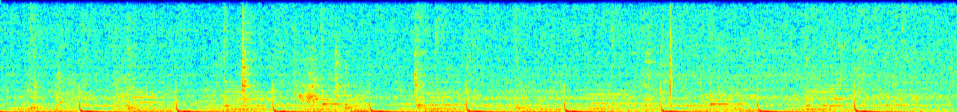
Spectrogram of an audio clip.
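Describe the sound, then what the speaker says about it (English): A metal spoon chops fried eggs in a pan for a Kenyan-style egg stew, striking the pan about ten times in a steady rhythm of sharp, close knocks over a continuous oily sizzle. "I cut my fried eggs with a spoon like this"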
